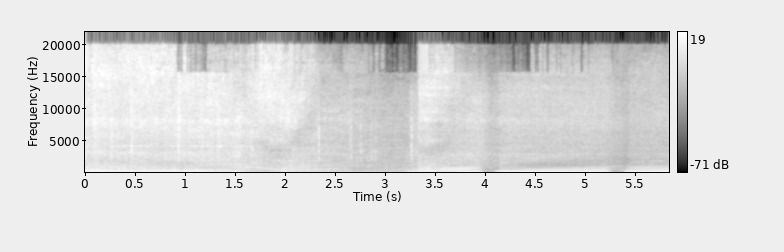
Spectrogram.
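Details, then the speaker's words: 1986 Yamaha YZ125 two-stroke barn find, first ride: revs rise and flare in bursts but the drive doesn't follow. The clutch is slipping, with what seems to be some slack. Owner is unsure whether it only needs adjusting or the clutch plates are worn. "all right clutch is definitely slipping on this thing so let's try to adjust that"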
